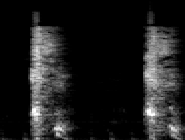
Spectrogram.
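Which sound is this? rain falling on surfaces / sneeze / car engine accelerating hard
sneeze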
